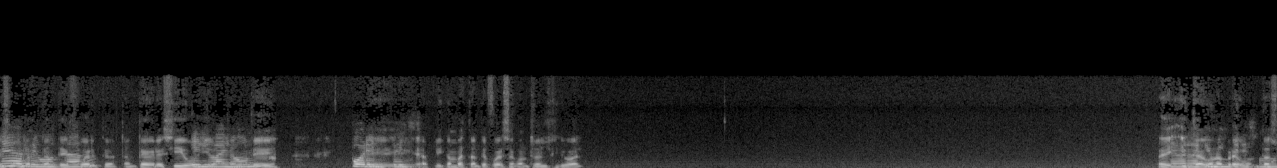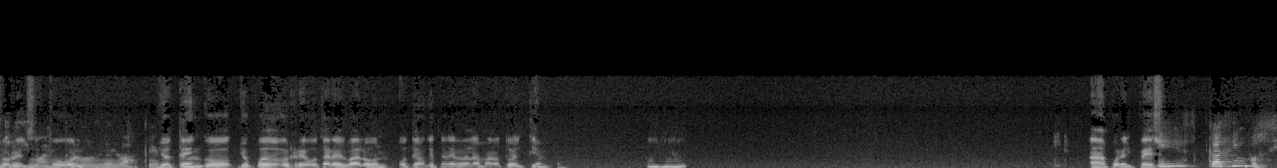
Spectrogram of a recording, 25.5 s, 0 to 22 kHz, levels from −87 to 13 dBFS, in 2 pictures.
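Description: The speech recording carries no audible technical faults anywhere along its signal path.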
